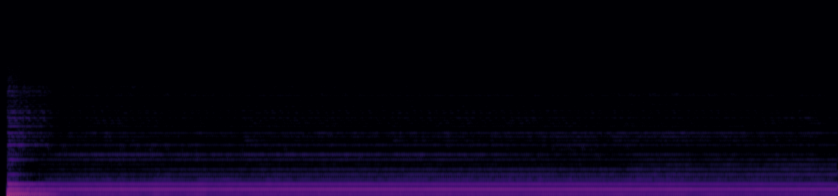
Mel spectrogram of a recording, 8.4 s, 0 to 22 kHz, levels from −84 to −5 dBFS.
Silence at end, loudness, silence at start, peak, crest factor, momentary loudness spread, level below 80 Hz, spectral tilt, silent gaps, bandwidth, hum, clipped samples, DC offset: 0 s; -61 LUFS; 0.05 s; -40 dBFS; 20 dB; 2 LU; -66 dBFS; -6 dB/octave; none; 11 kHz; 50 Hz at -60 dBFS; under 0.1%; under 0.1%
